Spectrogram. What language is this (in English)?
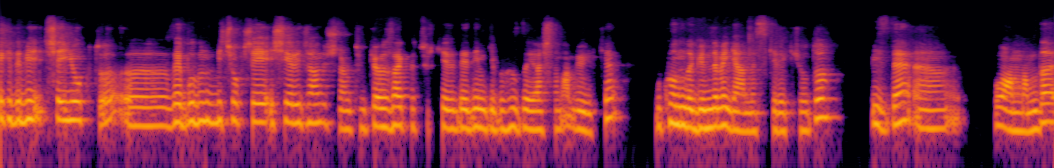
Turkish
